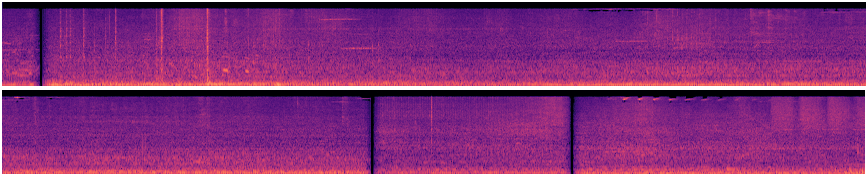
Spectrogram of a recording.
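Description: Steady low rumble of a car's engine and tyres on the road, heard from inside the moving car. The sound cuts out sharply three times: just after the start, and twice near the end about three seconds apart.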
